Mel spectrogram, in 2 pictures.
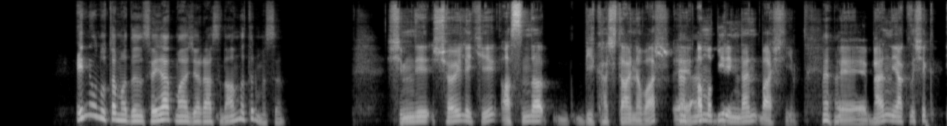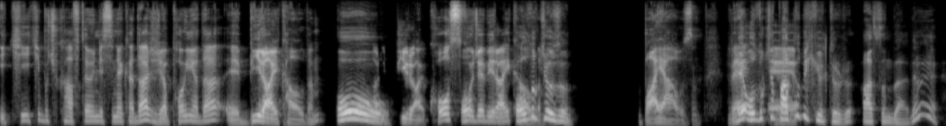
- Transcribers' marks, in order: stressed: "koskoca"
- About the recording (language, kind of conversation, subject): Turkish, podcast, En unutamadığın seyahat maceranı anlatır mısın?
